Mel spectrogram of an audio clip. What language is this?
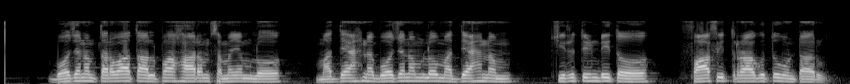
Telugu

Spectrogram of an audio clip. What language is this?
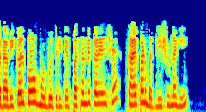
Gujarati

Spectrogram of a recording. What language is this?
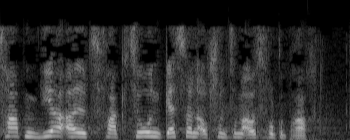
German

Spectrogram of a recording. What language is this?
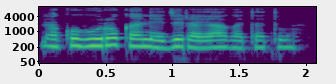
Kikuyu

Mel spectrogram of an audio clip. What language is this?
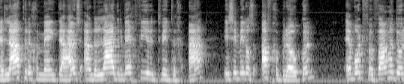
Dutch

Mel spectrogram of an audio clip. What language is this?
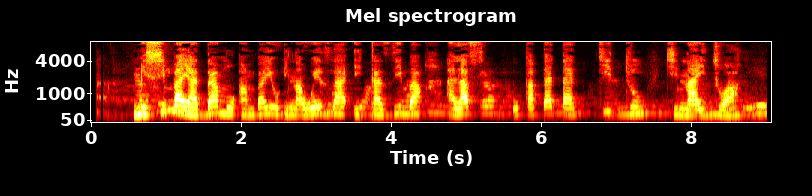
Swahili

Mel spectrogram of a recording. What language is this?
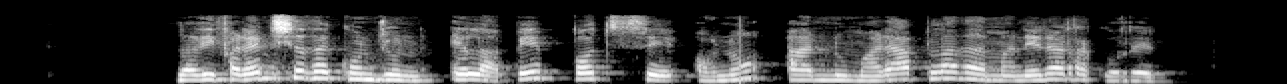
Catalan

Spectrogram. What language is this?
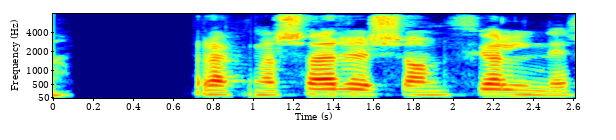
Icelandic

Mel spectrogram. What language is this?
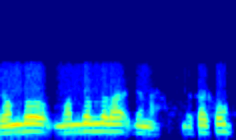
Santali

